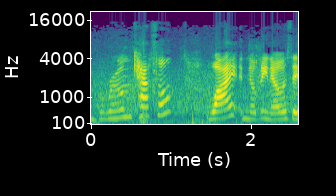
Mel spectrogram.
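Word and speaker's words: Brougham: but it's a Roman site and it's actually pronounced broom Castle why nobody knows they just decided for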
